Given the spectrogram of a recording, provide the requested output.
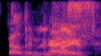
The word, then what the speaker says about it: Feldenkrais: Feldenkrais practitioner.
